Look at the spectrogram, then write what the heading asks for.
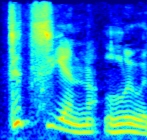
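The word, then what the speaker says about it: Cixin Liu: Tzixin Liu, it's C-I-X-I-N-L-I-U.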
